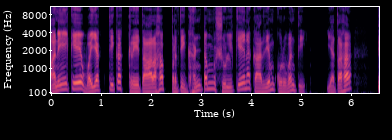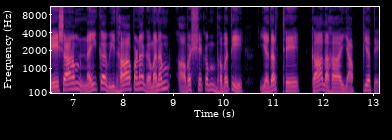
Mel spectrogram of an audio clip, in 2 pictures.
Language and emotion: Sanskrit, neutral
